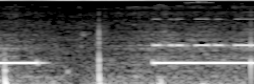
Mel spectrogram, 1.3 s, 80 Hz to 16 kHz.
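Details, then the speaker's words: Mach 3 arcade game with Dexter laserdisc replacement board, test mode after adjusting R39: clean steady high beep, brief dropout, faint overtone. Normal decoder test tone, typical for these boards. "so that's that I would consider normal behavior that's that's typical for these boards and works very well in the game"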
